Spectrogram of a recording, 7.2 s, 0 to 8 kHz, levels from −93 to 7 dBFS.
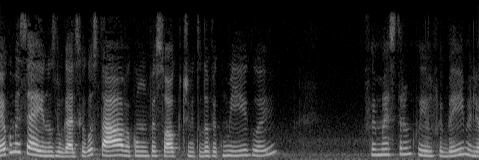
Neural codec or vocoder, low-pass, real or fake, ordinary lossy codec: none; 7.2 kHz; real; none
